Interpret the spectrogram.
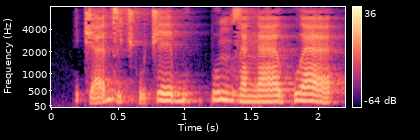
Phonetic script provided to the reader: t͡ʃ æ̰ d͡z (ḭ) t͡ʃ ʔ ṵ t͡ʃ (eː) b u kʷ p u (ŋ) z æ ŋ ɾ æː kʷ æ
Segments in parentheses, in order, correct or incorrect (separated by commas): correct, correct, correct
